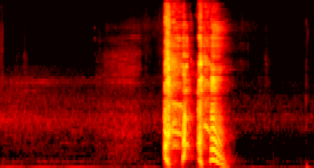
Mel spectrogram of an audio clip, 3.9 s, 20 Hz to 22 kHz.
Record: {"cough_length": "3.9 s", "cough_amplitude": 8474, "cough_signal_mean_std_ratio": 0.3, "survey_phase": "alpha (2021-03-01 to 2021-08-12)", "age": "65+", "gender": "Male", "wearing_mask": "No", "symptom_none": true, "smoker_status": "Ex-smoker", "respiratory_condition_asthma": false, "respiratory_condition_other": false, "recruitment_source": "REACT", "submission_delay": "1 day", "covid_test_result": "Negative", "covid_test_method": "RT-qPCR"}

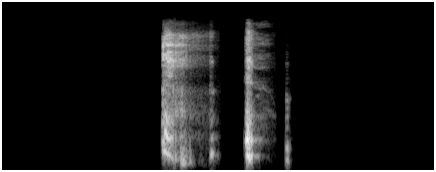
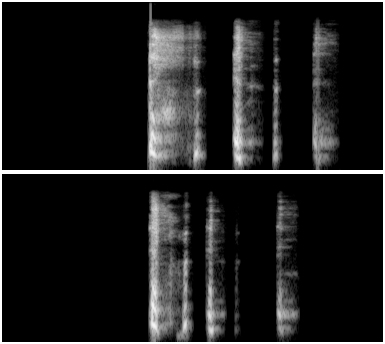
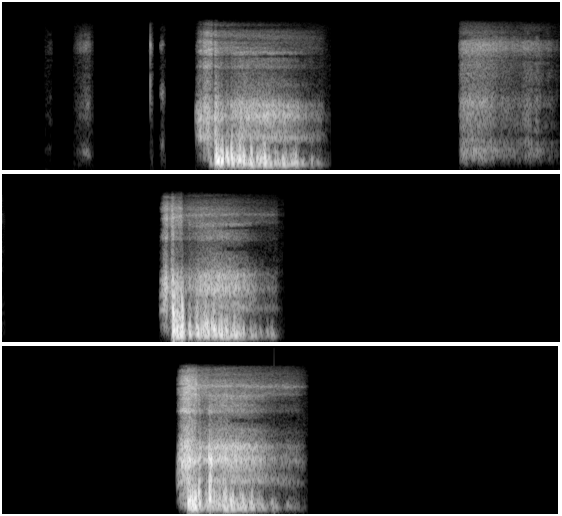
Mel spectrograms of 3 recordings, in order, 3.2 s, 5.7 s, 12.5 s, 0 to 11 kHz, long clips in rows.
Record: {"cough_length": "3.2 s", "cough_amplitude": 27233, "cough_signal_mean_std_ratio": 0.18, "three_cough_length": "5.7 s", "three_cough_amplitude": 31485, "three_cough_signal_mean_std_ratio": 0.19, "exhalation_length": "12.5 s", "exhalation_amplitude": 27389, "exhalation_signal_mean_std_ratio": 0.26, "survey_phase": "beta (2021-08-13 to 2022-03-07)", "age": "18-44", "gender": "Female", "wearing_mask": "No", "symptom_cough_any": true, "symptom_runny_or_blocked_nose": true, "symptom_sore_throat": true, "symptom_abdominal_pain": true, "symptom_headache": true, "symptom_onset": "5 days", "smoker_status": "Prefer not to say", "respiratory_condition_asthma": false, "respiratory_condition_other": false, "recruitment_source": "REACT", "submission_delay": "1 day", "covid_test_result": "Negative", "covid_test_method": "RT-qPCR", "influenza_a_test_result": "Negative", "influenza_b_test_result": "Negative"}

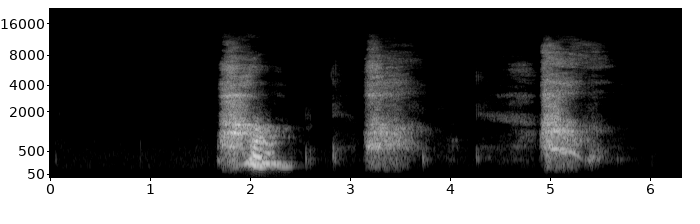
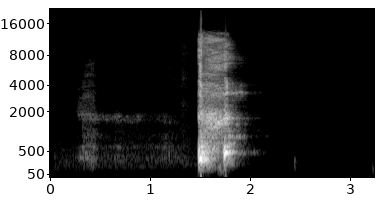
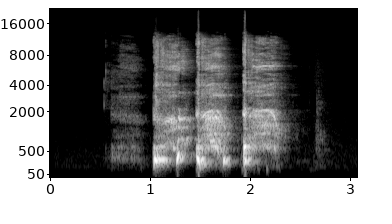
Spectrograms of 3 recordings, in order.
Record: {"exhalation_length": "6.3 s", "exhalation_amplitude": 12566, "exhalation_signal_mean_std_ratio": 0.38, "cough_length": "3.2 s", "cough_amplitude": 29204, "cough_signal_mean_std_ratio": 0.23, "three_cough_length": "3.1 s", "three_cough_amplitude": 29204, "three_cough_signal_mean_std_ratio": 0.46, "survey_phase": "beta (2021-08-13 to 2022-03-07)", "age": "65+", "gender": "Female", "wearing_mask": "No", "symptom_none": true, "smoker_status": "Never smoked", "respiratory_condition_asthma": false, "respiratory_condition_other": false, "recruitment_source": "REACT", "submission_delay": "1 day", "covid_test_result": "Negative", "covid_test_method": "RT-qPCR"}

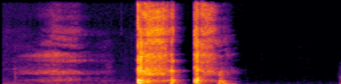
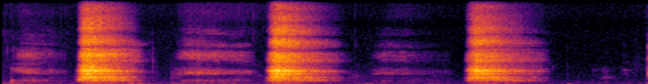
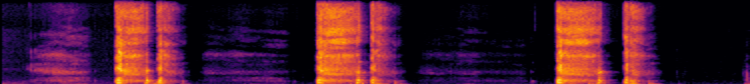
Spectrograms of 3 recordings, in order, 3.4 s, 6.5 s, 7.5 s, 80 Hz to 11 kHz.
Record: {"cough_length": "3.4 s", "cough_amplitude": 32768, "cough_signal_mean_std_ratio": 0.31, "exhalation_length": "6.5 s", "exhalation_amplitude": 32768, "exhalation_signal_mean_std_ratio": 0.36, "three_cough_length": "7.5 s", "three_cough_amplitude": 32768, "three_cough_signal_mean_std_ratio": 0.35, "survey_phase": "beta (2021-08-13 to 2022-03-07)", "age": "45-64", "gender": "Female", "wearing_mask": "No", "symptom_cough_any": true, "symptom_runny_or_blocked_nose": true, "symptom_shortness_of_breath": true, "symptom_sore_throat": true, "symptom_fatigue": true, "symptom_other": true, "symptom_onset": "3 days", "smoker_status": "Ex-smoker", "respiratory_condition_asthma": false, "respiratory_condition_other": false, "recruitment_source": "Test and Trace", "submission_delay": "2 days", "covid_test_result": "Positive", "covid_test_method": "ePCR"}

